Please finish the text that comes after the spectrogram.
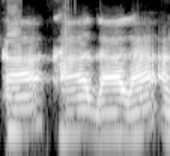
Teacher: जितने भी क वर्ग के वर्ण है इनका सबका उच्चारण स्थान कंठ होता है।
